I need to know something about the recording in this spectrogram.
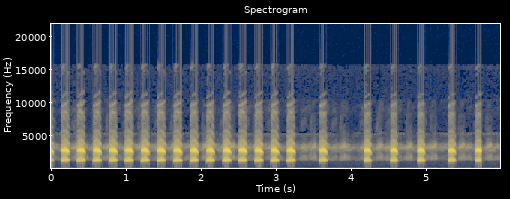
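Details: In rice paddies beside the Kamo River in Itoshima, Fukuoka, Japan, a Fejervarya kawamurai gives a rapid run of clipped, rasping croaks, then slows to scattered single notes while a soft chorus hums underneath.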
